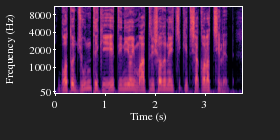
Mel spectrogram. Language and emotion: Bengali, neutral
